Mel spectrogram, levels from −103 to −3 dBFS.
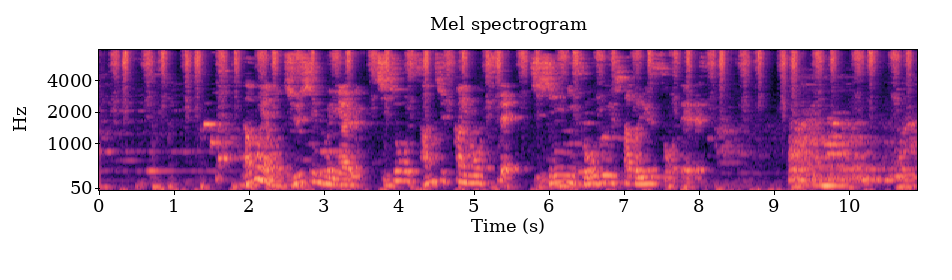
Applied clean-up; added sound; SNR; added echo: classical method WPE with log-MMSE.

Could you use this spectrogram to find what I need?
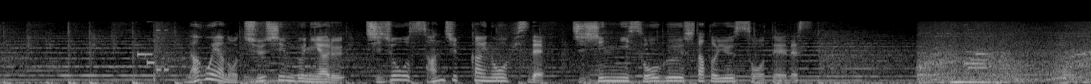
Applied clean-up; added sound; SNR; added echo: none; none; none; none.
